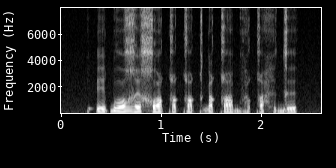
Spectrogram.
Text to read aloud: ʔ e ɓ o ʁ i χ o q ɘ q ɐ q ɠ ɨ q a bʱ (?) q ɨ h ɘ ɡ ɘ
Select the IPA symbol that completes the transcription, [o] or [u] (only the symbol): u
